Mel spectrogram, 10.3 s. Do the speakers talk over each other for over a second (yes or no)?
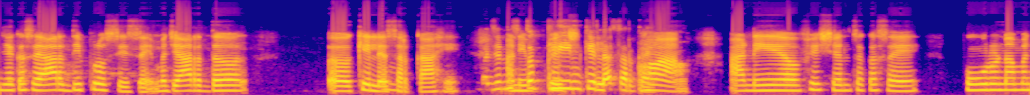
yes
